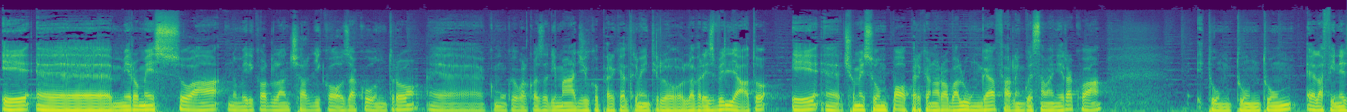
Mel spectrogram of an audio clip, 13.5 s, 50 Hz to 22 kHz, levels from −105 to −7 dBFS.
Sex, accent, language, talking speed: male, native, Italian, 205 wpm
